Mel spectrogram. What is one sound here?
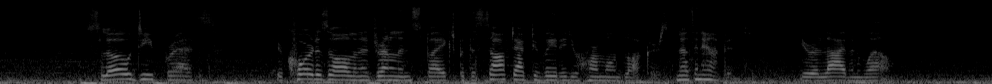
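A young woman speaks softly and calmly.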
